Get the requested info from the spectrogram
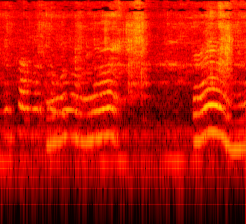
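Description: A young child's high-pitched voice in a few drawn-out, wavering sing-song sounds.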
